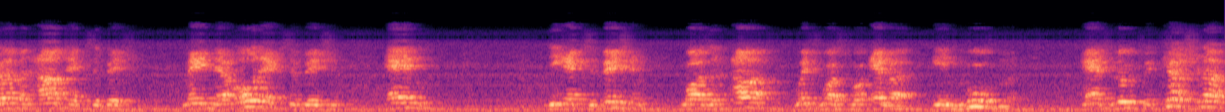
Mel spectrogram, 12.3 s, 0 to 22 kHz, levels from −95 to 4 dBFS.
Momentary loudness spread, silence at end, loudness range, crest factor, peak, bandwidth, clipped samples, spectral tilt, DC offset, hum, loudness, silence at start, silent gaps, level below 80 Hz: 18 LU; 0 s; 2 LU; 16 dB; 0 dBFS; 9 kHz; under 0.1%; -7 dB/octave; 0.6%; none; -14 LUFS; 0 s; none; -38 dBFS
